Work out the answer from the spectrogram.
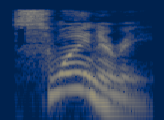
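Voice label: "swinery", British English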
